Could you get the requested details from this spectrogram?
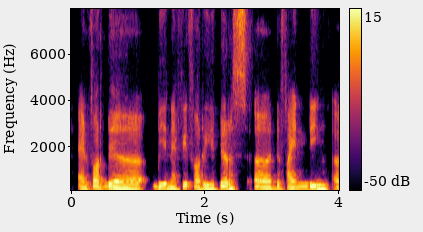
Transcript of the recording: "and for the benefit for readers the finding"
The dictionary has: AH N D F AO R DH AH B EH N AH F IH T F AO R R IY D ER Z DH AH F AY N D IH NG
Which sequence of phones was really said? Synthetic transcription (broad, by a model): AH N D F AO R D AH B EH N AH F IH T F AO R L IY D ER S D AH F AY N D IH NG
